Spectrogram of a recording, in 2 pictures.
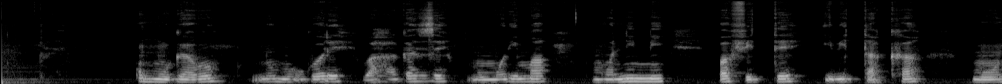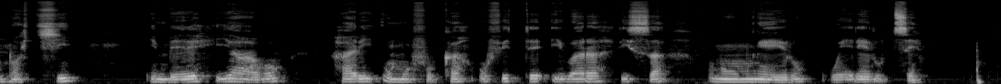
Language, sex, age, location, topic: Kinyarwanda, male, 25-35, Huye, agriculture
